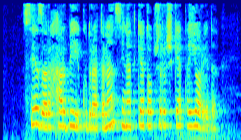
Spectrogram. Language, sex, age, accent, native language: Uzbek, female, 12-17, Xorazm, Uzbek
